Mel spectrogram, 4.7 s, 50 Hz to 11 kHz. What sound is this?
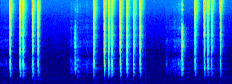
MECHLock clicky noise combination lock
Clicky noise from a combination lock. Recorded with ZOOM H6, XYH-6.
click-sound, clicky, combination-lock, field-recording, lock, safe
